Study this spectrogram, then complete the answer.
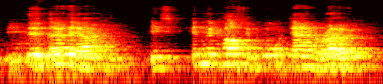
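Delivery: usual speaking voice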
